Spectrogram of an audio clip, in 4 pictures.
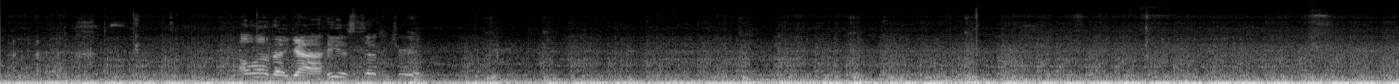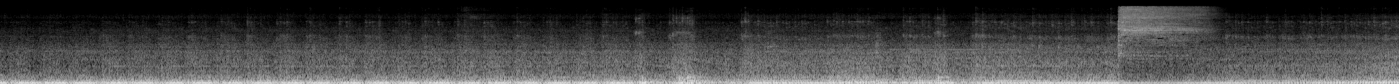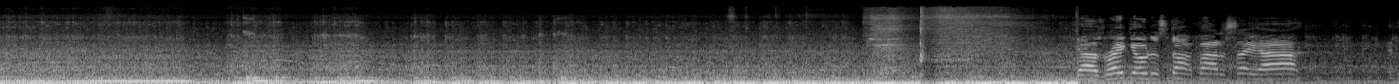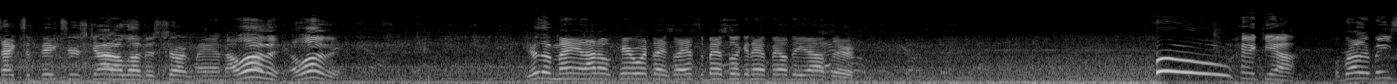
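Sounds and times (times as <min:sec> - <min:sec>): diesel truck engine running: 0:00.0 - 0:55.9
air brake hiss: 0:25.2 - 0:26.2, 0:36.6 - 0:38.3.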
